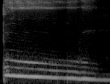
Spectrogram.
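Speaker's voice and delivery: booming crash word; loud boom. A narrator's reading. Narrator booms the bed crashing through the floor. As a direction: belt out the crash.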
